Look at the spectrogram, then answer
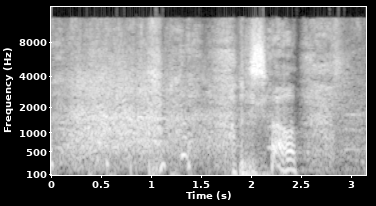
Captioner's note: laughter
